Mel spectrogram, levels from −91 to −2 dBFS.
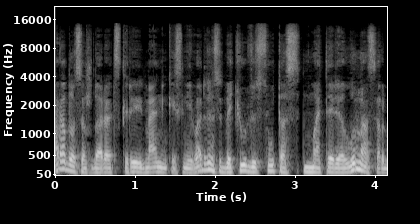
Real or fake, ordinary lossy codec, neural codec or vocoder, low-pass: fake; AAC, 48 kbps; codec, 32 kHz, 1.9 kbps, SNAC; 14.4 kHz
